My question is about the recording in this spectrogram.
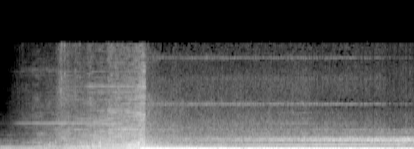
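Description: Cinematic logo-intro sound effect: a rising swell that builds for about two seconds, then a sudden deep, low rumble that holds loud, with a faint steady tone above it.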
